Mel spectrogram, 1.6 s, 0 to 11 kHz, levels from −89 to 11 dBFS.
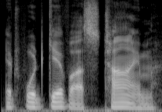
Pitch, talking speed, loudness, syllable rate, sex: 90 Hz, 185 wpm, -18 LUFS, 4.0 syllables/s, male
